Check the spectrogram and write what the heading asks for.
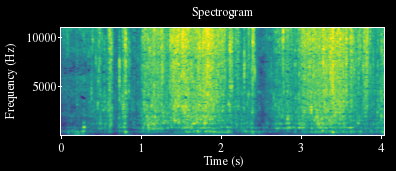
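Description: A hand swishing a cloth around in a plastic bucket of water: a steady sloshing and splashing that builds over the first second, with a few light clicks.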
